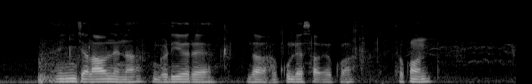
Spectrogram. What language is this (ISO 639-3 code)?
sat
